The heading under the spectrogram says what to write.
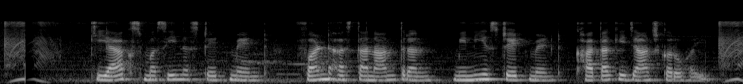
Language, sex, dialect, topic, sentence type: Magahi, female, Southern, banking, statement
